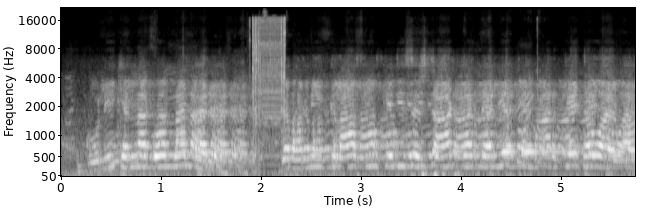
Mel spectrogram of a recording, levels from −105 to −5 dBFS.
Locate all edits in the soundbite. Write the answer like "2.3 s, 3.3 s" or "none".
2.0 s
